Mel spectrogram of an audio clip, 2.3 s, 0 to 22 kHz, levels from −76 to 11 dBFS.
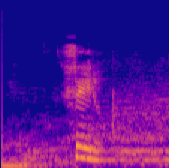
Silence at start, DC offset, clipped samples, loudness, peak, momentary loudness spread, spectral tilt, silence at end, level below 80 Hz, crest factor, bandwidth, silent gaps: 0 s; under 0.1%; under 0.1%; -18 LUFS; -2 dBFS; 17 LU; -5 dB/octave; 0 s; -30 dBFS; 18 dB; 9.4 kHz; none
